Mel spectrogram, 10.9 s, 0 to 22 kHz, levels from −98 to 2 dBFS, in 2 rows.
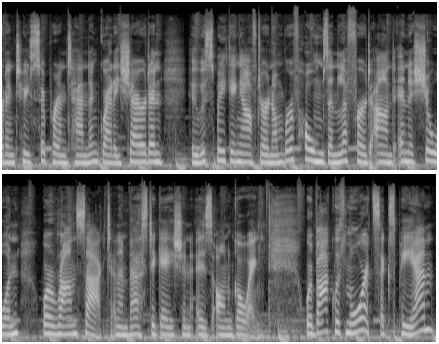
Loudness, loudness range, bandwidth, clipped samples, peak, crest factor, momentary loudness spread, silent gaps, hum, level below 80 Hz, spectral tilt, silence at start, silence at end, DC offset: -22 LUFS; 1 LU; 19.5 kHz; under 0.1%; -6 dBFS; 18 dB; 5 LU; none; none; -42 dBFS; -3.5 dB/octave; 0 s; 0 s; under 0.1%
